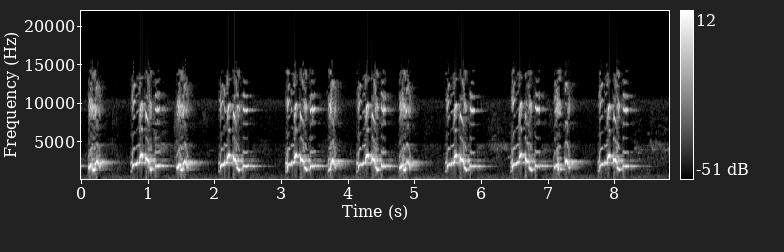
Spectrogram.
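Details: Morning singing of a white-rumped shama, meant to lure birds: a long run of evenly spaced whistled phrases, each a bright twisting flourish, about a dozen in a row with short gaps.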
